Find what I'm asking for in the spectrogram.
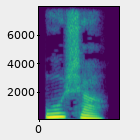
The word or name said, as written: ಊಸು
